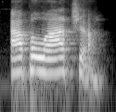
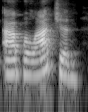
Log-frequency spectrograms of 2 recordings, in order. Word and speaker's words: Appalachia: And they said when I went to those regions, they said, "And if you don't pronounce it per properly, Appalachin, they'll throw an apple at you."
